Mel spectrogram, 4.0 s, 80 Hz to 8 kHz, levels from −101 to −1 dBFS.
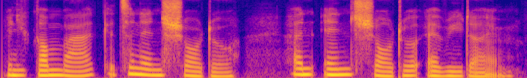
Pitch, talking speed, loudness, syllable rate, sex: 185 Hz, 180 wpm, -16 LUFS, 5.0 syllables/s, female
